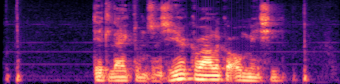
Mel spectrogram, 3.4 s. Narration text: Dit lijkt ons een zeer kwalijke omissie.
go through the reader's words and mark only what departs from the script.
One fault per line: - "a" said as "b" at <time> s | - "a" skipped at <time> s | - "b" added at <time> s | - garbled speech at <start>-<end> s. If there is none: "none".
none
